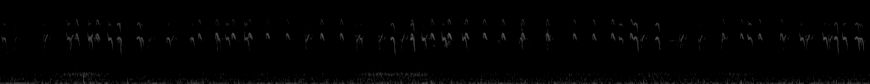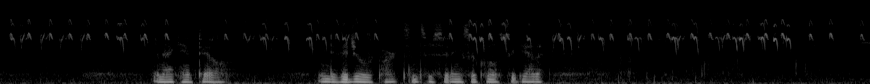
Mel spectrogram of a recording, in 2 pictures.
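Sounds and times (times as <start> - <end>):
crossbill flock calls: 3.6 - 17.3
speech: 10.3 - 11.1, 11.9 - 14.4.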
